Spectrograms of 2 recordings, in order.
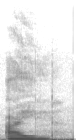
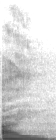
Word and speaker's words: aisle: No. Say aisle. The A and S are completely silent. It's aisle.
